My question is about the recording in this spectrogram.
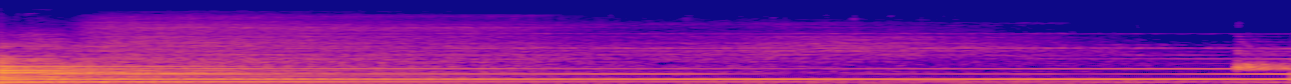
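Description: Electronic music: a sudden struck hit at the start that rings on as a held chord of steady tones, its lowest tone fading away slowly.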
